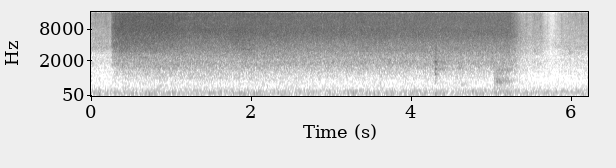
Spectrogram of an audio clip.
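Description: A swarm of about thirty small DASH six-legged robots scuttling across a hard concrete floor at once, their many tiny motors and legs merging into one dense, high hiss. It starts abruptly just after the start and cuts off all together about five seconds in.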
